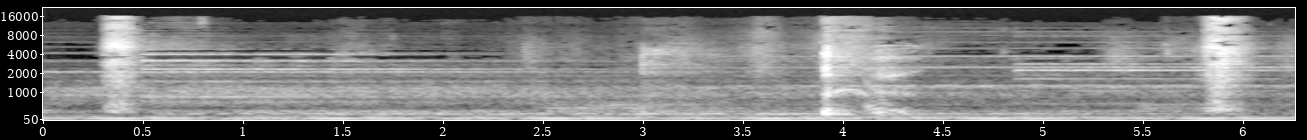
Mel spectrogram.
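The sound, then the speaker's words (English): Three sharp coughs spaced a couple of seconds apart, made to alert someone they're ready, over a steady low hum and faint background noise, with no talking. “Coughing to alert someone they're ready.”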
